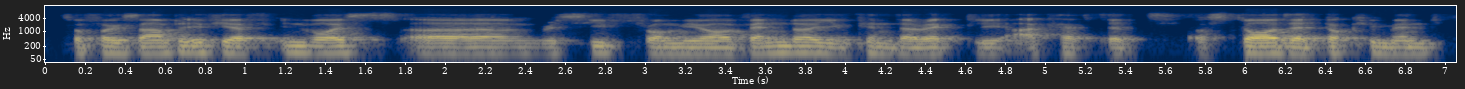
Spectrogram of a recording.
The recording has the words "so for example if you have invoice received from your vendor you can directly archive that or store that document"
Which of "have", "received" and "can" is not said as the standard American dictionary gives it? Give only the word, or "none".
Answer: none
